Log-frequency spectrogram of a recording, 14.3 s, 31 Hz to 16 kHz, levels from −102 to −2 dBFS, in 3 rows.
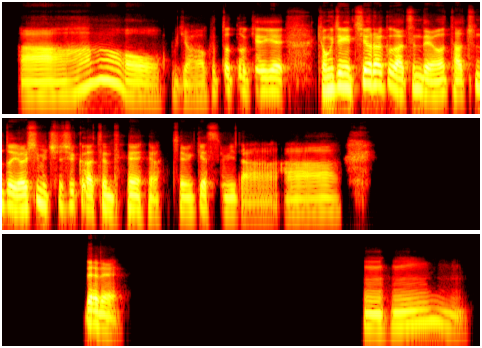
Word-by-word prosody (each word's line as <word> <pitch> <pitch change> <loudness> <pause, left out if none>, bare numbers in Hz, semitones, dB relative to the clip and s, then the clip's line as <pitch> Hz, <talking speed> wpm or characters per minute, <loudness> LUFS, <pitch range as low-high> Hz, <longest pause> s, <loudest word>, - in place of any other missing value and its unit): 아. 95 +8 -1 0.3
어. 90 -5 -2 0.2
야 80 - -7
그것도 - - -5
또 - - -6
되게 120 0 +3 0.3
경쟁이 140 +3 +5
치열할 170 -2 +7
것 - - +1
같은데요. 110 -7 +4
다 100 -2 +2
춤도 135 -6 +1
열심히 115 +6 +3
추실 135 +3 -6
것 - - -4
같은데 110 -1 0 0.3
재미있겠습니다. 95 -5 -7
아. 90 +1 -7 2.2
네네. - - +3 2.4
으흠. 105 +3 -8
100 Hz, 185 characters per minute, -21 LUFS, 95-120 Hz, 2.4 s, 치열할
